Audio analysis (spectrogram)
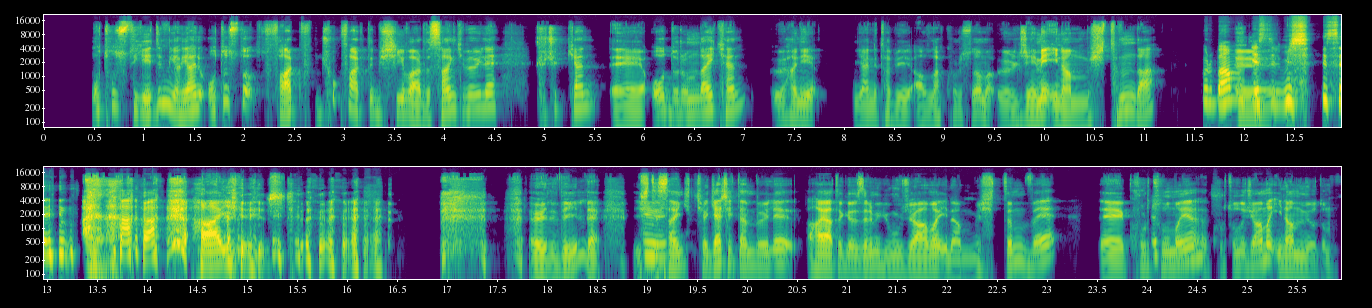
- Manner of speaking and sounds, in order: laugh; laughing while speaking: "Hayır"; laugh
- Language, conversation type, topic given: Turkish, podcast, Çocukluğundan en sevdiğin yemek anısı hangisi?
